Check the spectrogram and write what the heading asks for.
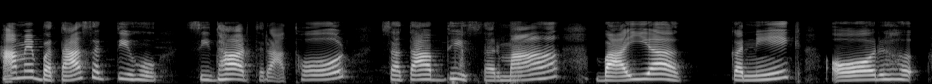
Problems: background sounds at intervals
